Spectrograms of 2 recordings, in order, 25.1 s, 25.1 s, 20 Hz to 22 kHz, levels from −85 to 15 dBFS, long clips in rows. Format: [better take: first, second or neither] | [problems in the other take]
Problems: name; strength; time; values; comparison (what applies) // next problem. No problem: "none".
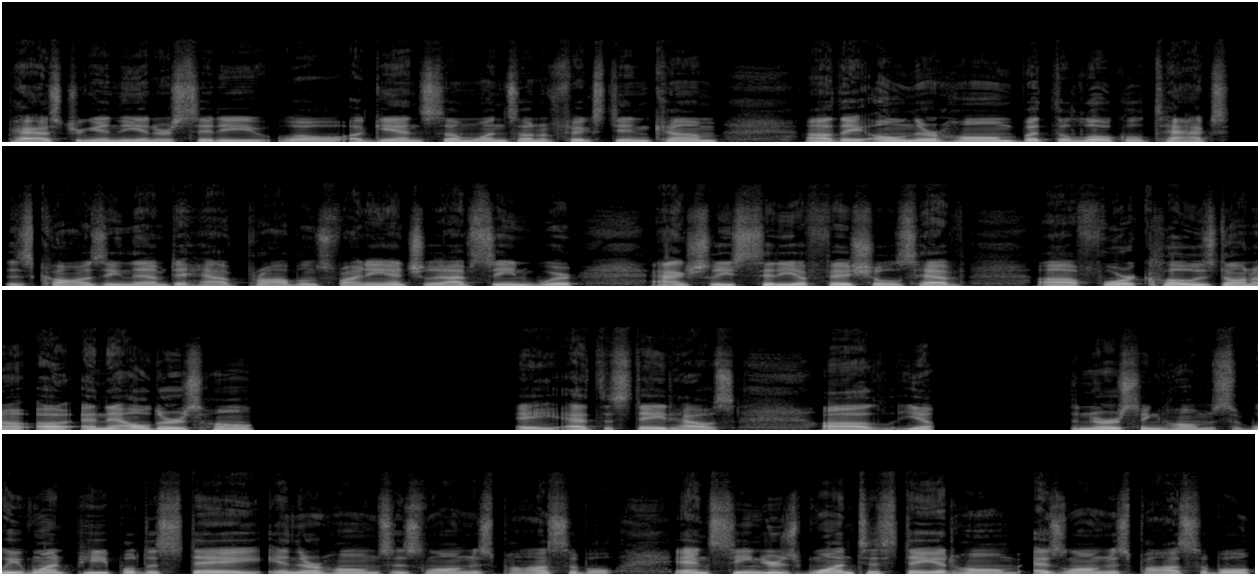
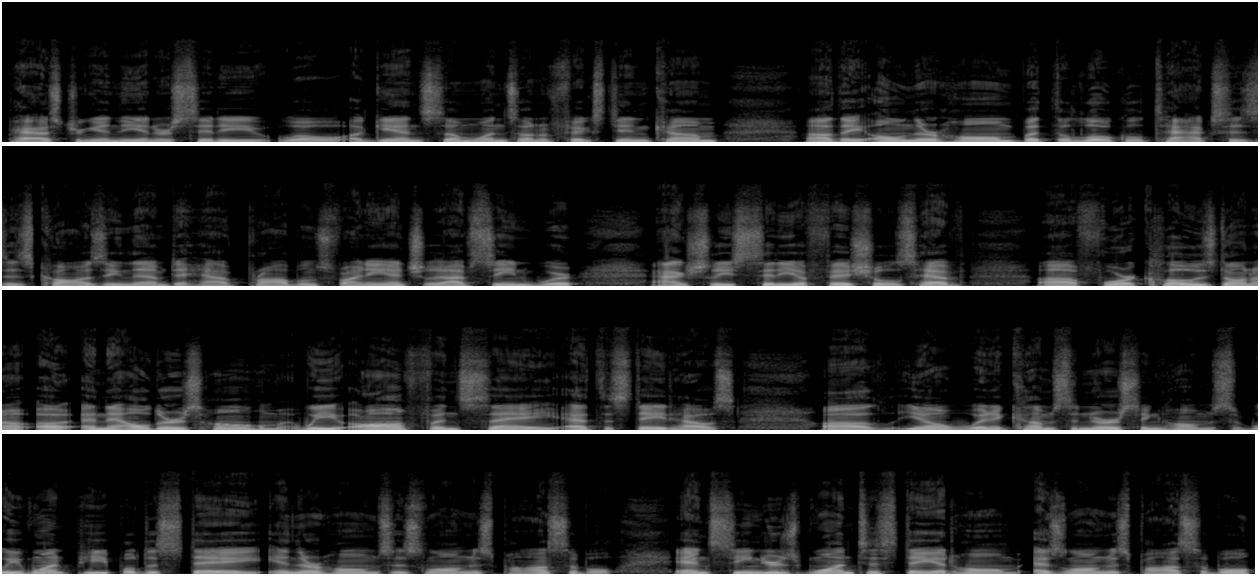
second | audio cutting out; at 6 s, at 14 s for 1.5 s and at 17 s for 0.5 s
